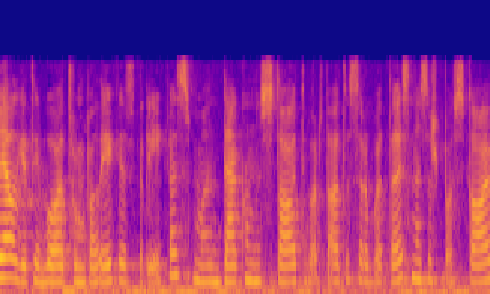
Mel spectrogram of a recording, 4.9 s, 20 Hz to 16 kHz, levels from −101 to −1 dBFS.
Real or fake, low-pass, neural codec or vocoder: fake; 7.2 kHz; codec, 16 kHz, 4 kbps, FunCodec, trained on LibriTTS, 50 frames a second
